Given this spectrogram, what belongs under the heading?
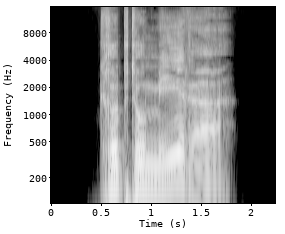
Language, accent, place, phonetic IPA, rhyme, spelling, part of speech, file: German, Germany, Berlin, [kʁʏptoˈmeːʁɐ], -eːʁɐ, kryptomerer, adjective, De-kryptomerer.ogg
- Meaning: inflection of kryptomer: 1. strong/mixed nominative masculine singular 2. strong genitive/dative feminine singular 3. strong genitive plural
